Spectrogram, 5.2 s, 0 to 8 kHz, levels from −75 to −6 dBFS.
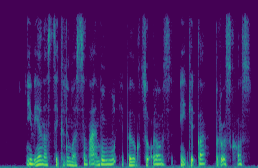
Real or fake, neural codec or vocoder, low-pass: fake; autoencoder, 22.05 kHz, a latent of 192 numbers a frame, VITS, trained on many speakers; 7.2 kHz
